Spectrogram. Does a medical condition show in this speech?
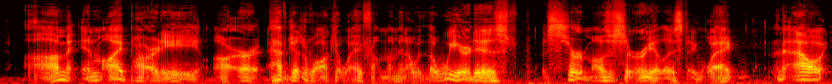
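Yes: spasmodic dystonia; voice affected.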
